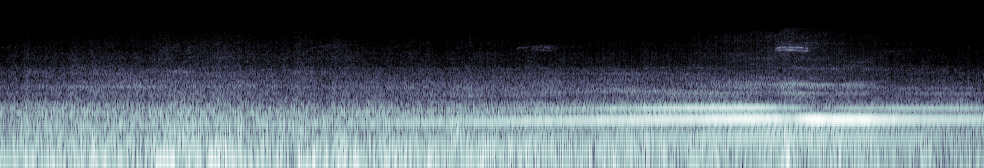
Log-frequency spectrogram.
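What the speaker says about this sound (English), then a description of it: "We have to clear the traffic. A huge bus is coming." A huge bus rolls past in traffic on the Judge Price Highway during a cycling race, its engine droning steadily and swelling louder as it draws near, mixed with the hum of other vehicles.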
